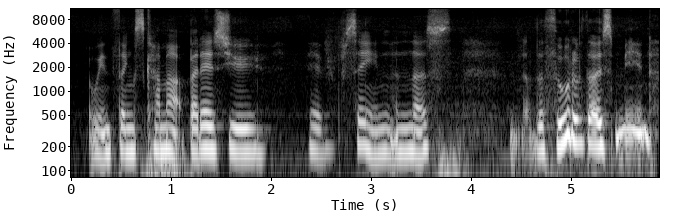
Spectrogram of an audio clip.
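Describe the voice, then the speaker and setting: In a New Zealand accent, a woman speaks very slowly with a fairly low pitch, a dark, mellow tone and lively intonation. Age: 80s+. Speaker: retired school teacher. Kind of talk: interview answer.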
